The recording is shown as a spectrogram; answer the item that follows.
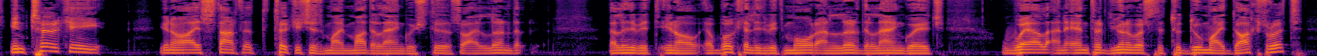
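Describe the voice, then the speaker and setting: A middle-aged man from Iran, an English speaker, sharing his story as a radio guest in an earnest, halting way with many restarts. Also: on the low side, mellow, dry recording, clean studio sound. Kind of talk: personal testimony on radio. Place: radio studio.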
